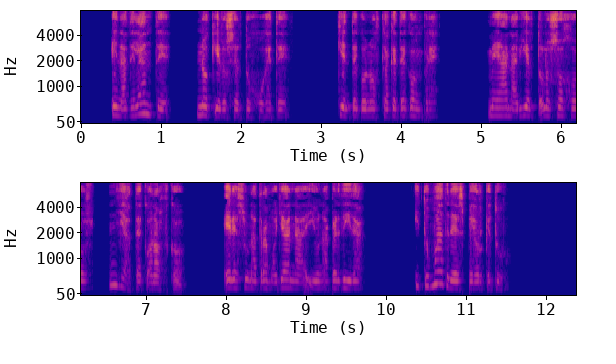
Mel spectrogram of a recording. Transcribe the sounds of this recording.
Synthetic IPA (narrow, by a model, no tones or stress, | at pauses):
e̞naðe̞lant̪e̞ | no̞kje̞ɾo̞se̞ɾt̪uxuɣe̞t̪e̞ | kje̞nt̪e̞ko̞no̞θkake̞t̪e̞ko̞mpɾe̞ | me̞anaβje̞ɾt̪o̞lo̞so̞xo̞s | ɟ͡ʝat̪e̞ko̞no̞θko̞ | e̞̰ɾe̞sunat̪ɾamo̞ʝanaḭunape̞ɾðiða | it̪umaðɾe̞espe̞o̞ɾke̞t̪u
